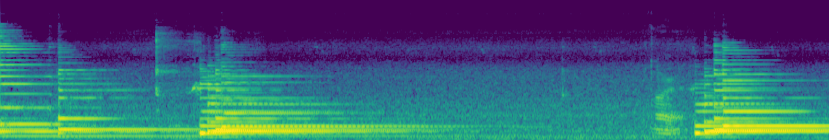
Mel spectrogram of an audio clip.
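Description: Nylon-string classical guitar with a capo: a few plucked notes, then a full F-based chord strummed about two seconds in and left to ring and fade, and strummed again near the end.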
